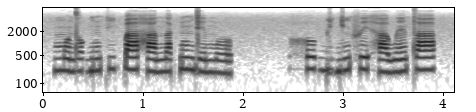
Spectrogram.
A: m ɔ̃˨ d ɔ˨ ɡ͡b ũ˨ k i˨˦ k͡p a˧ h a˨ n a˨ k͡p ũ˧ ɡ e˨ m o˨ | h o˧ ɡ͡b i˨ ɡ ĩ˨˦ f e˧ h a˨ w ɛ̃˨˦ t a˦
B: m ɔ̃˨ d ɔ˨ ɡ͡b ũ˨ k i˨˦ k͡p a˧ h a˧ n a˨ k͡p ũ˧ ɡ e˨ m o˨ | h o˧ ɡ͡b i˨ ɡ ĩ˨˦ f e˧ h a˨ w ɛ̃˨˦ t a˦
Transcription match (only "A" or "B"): A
